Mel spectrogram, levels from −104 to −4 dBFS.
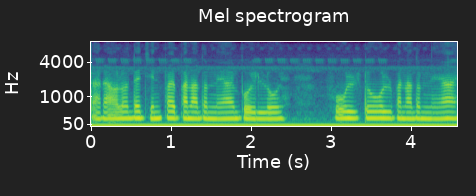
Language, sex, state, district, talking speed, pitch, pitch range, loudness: Chakma, female, Tripura, Dhalai, 120 wpm, 185 Hz, 180-195 Hz, -17 LUFS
